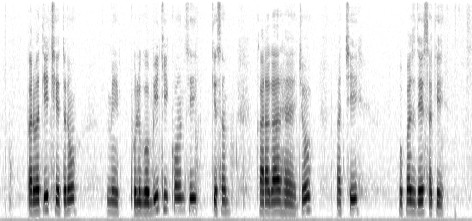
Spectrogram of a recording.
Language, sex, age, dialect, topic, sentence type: Hindi, male, 18-24, Garhwali, agriculture, question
